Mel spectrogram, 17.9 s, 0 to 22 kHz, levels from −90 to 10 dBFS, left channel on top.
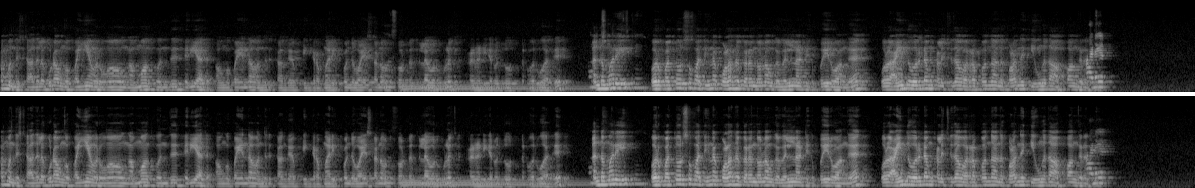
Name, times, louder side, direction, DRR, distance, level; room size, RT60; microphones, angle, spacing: voice 1, 0.0-8.4 8.9-9.4 9.8-12.9 13.2-16.6, right 2 dB, 90° right, 6 dB, 3.2 m, -30 dB
Bass guitar, 6.0-10.3, right 2 dB, 60° right, 2.5 m, -42 dB
voice 2, 8.8-9.7 13.4-13.9 16.3-16.5, left 2 dB, 45° left, 12 dB, 1.6 m, -36 dB
21.5 x 9.6 x 5.9 m, 0.41 s
head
